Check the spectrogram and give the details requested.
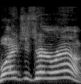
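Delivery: shrill, very high, ranting telling-off yell. Retelling a goal reaction where he yells at defenders: imitating Adam McCullough yelling. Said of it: "he starts yelling".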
